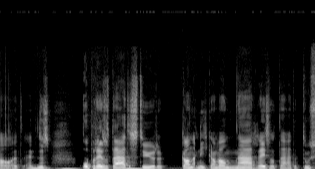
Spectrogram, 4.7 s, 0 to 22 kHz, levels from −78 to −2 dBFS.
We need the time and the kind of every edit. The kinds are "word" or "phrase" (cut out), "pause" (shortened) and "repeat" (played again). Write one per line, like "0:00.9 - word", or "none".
0:01.2 - word
0:02.9 - word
